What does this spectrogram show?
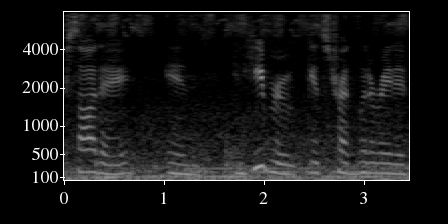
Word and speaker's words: Tsade: trouble pronouncing the letter Sade but if you think of pizza then uh you should be good to go yeah yeah and it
